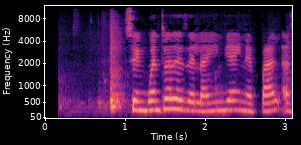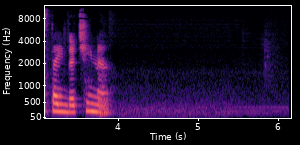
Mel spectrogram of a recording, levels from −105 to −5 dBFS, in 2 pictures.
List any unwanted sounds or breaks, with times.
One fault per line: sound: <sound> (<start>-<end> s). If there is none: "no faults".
no faults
